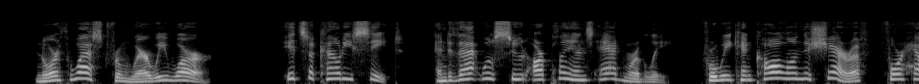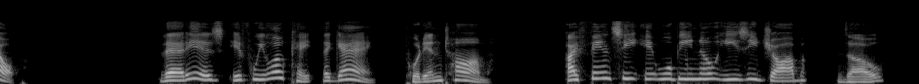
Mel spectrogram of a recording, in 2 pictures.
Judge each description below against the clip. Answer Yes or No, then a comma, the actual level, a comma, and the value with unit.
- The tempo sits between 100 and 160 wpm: Yes, average, 145 wpm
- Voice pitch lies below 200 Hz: No, high, 215 Hz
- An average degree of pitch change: No, wide, 6.9 semitones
